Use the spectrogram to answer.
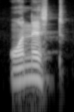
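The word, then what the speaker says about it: honest: जो कि व्यंजन है पर क्योंकि साइलेंट है उसका उच्चार नहीं होता ऑनेस्ट ऐसा उच्चार होता है तो ऑनेस्ट में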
